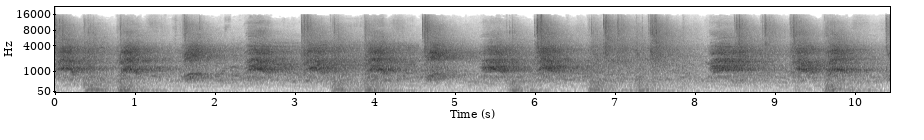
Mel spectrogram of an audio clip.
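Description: A cheer squad chanting in unison with stomps on a wooden gym floor, in a steady rhythm of shouted lines a little faster than once a second, deep thumps under many of them.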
